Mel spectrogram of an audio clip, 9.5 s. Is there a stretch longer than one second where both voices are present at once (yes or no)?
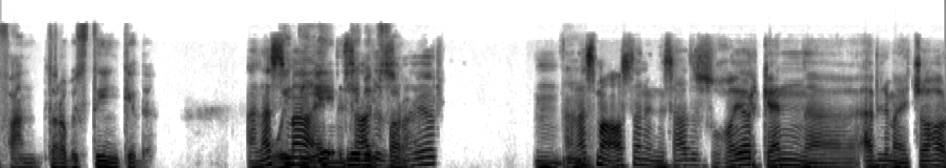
yes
